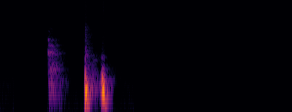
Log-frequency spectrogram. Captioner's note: thud; silence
